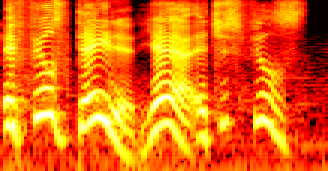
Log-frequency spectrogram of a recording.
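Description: A man's voice: very high-pitched, slow, dry recording, soft background music. A man chatting casually over gameplay as a streamer, thinking aloud and giving his opinions. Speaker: game streamer. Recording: steady background game noise. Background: video game sounds.

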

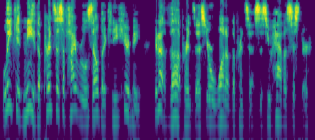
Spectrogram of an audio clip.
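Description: A man with a very bright, forceful, fairly high voice reads a story aloud in a theatrical, mocking way. He drops in his own comic commentary, and the sound is close and dry. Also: a little fast, dry recording, poor audio. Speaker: host reading fan fiction aloud. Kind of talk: comedic dramatic read-aloud with commentary.

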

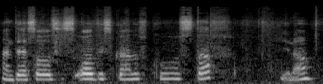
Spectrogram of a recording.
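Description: A woman's voice: a little high, level tone, measured pace, gravelly, slightly rough, poor audio. Finnish woman retelling a fairy tale. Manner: chatty, laughs often, restarts sentences. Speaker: art and mythology educator. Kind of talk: casual storytelling lecture.

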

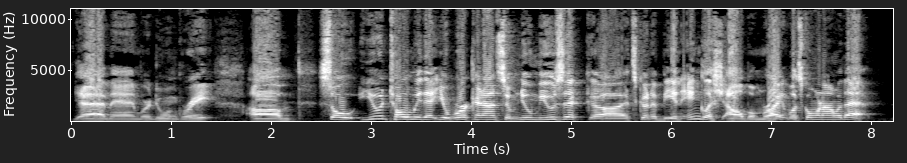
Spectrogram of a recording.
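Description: A man's voice: high-pitched, moderate pace, a bit bright. A man hosting a rock podcast, upbeat and joking, often laughing as he talks, over canned crowd noise and music. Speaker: podcast host. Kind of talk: casual interview with jokes.

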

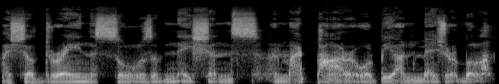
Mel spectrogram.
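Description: Guy doing a whispery demon voice, super deep, slow and sneering, husky. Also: monotone, sharp tone, no room sound, studio quality, exaggerated voice. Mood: gloating. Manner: slow, cold and scornful. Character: sinister male demon feeding on despair.

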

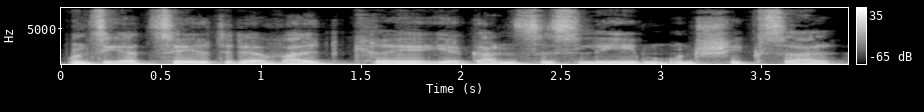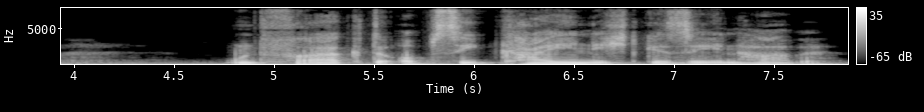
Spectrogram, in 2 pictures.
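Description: A man's voice: low voice, slow pace, warm tone, breathy edge. A man narrating a fairy tale in a scripted, storytelling style.

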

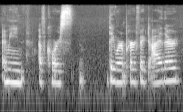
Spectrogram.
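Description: A woman's voice: mid-range voice, little pitch movement, unhurried. A young woman from Canada and the United States talking casually about her family and faith on a living room couch, filling her speech with "like" and "right?". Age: young adult. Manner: chatty, lots of "like" and "right?". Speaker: church speaker.

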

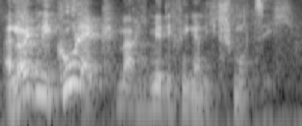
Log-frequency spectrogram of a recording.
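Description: Forceful, shady club boss. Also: male voice, fairly high pitch, huge pitch swings, fast, heavily acted. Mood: indignant, defensive. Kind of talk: German crime radio play acting.

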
